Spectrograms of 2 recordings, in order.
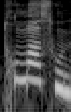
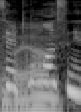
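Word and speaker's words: トマソン: 쓰신 책이잖아요 그래서 사실은 초예 술 토마 손이라고 일본 사람들은 발음하는데 이제 한국말로 이제 외래어 표기법으로 들어오다 보니까 초 토마슨이 된 거예요 근데 아마 이거 들으시는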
